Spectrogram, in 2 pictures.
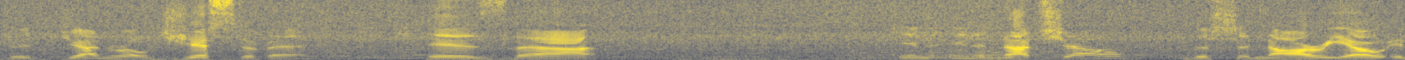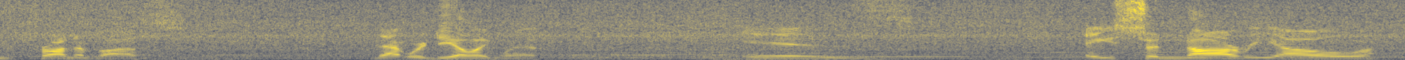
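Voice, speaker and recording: A man's voice: on the high side, lively intonation, takes it slowly, long pauses, background noise. A young man hosting an outdoor exploring vlog, joking and mock-dramatic as he rambles through the woods, recorded on a camera mic outdoors. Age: young adult. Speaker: host. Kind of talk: outdoor hiking vlog with voice-over narration. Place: wooded hillside outdoors.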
